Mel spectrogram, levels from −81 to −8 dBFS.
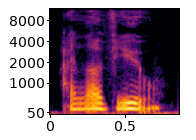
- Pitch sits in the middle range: Yes, medium, 180 Hz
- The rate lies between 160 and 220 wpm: Yes, fast, 210 wpm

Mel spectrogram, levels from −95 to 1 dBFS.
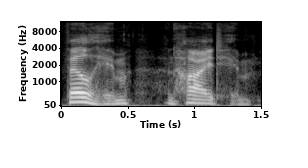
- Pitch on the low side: Yes, low, 130 Hz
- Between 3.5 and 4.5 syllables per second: Yes, 4.1 syllables/s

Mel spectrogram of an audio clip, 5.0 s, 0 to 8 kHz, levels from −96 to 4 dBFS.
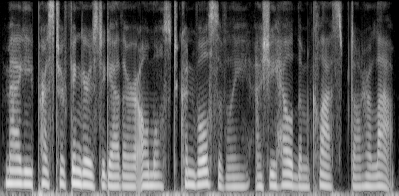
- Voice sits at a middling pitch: Yes, medium, 165 Hz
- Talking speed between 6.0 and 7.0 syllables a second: No, 5.4 syllables/s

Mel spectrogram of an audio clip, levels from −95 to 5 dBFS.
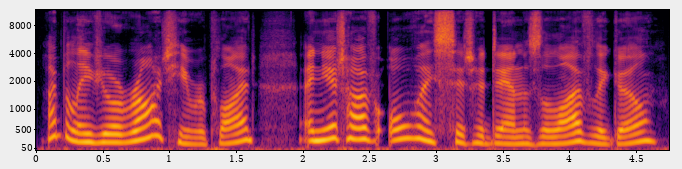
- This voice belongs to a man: No, female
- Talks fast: Yes, fast, 240 wpm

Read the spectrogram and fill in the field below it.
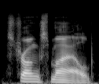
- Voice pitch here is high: No, low, 105 Hz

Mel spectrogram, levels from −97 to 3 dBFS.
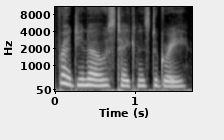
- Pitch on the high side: Yes, high, 220 Hz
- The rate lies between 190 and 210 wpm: No, fast, 245 wpm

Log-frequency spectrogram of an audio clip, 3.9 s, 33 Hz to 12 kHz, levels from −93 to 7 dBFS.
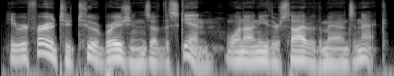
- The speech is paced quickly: Yes, fast, 230 wpm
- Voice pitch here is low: Yes, low, 110 Hz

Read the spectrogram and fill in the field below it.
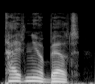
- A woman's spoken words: No, male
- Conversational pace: Yes, average, 190 wpm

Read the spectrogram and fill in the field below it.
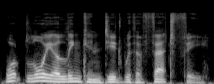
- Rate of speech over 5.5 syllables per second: No, 4.9 syllables/s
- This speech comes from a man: Yes, male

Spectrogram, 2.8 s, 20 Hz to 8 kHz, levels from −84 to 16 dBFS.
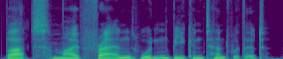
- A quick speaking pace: No, average, 170 wpm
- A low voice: Yes, low, 130 Hz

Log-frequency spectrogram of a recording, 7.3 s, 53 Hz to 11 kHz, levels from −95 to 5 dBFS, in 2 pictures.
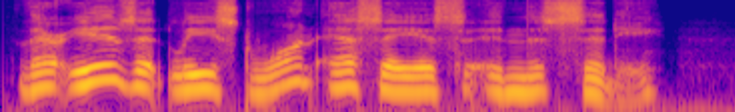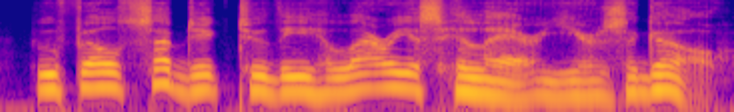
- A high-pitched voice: No, medium, 150 Hz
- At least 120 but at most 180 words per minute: Yes, average, 145 wpm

